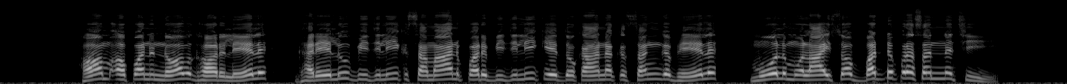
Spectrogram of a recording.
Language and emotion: Maithili, happy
